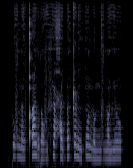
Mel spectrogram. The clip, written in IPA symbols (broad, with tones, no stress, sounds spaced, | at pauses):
p ʊ˦ v n ə̃˧ v qʼ ĩ˦ r ɔ˨ v fʲ ə̃˦ ħ i˧ ʔ ə̃˦ t ə̃˦ ɽ ĩ˨ p õ˦ n o˧ mʲ ʊ˧ v n ɔ̃˧ vʲ õ˦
